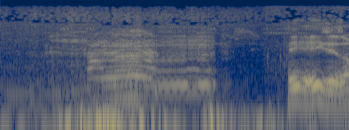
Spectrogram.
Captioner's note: cattle lowing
